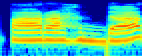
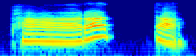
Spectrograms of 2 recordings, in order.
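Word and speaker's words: 파랗다: Jadi bukan parahda, tapi parata.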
